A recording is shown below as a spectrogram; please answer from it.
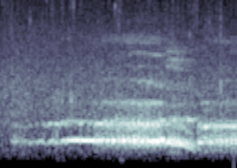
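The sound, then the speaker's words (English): Calls of large, mostly black monkeys with a golden fringe down their sides, recorded in Costa Rica: a sustained, moaning, harmonic roar that holds steady and fairly loud, dipping briefly near the end. “Andrew Roth recorded these noisy primates for the CD Natural Sounds of Costa Rica.”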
